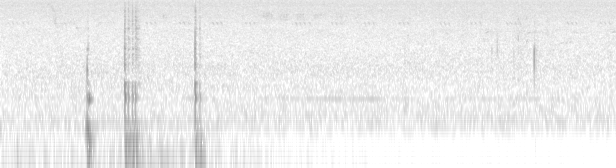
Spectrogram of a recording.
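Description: Three short, sharp knocks within the first two seconds, then quiet outdoor background with a faint steady hum and one small click near the end.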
